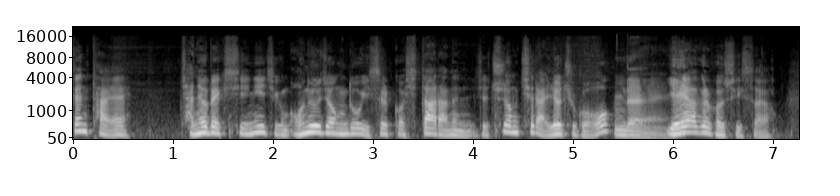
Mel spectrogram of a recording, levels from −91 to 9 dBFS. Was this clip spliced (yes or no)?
no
